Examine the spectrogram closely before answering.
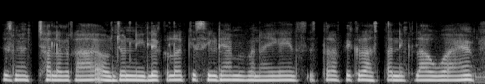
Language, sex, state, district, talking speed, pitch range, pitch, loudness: Hindi, female, Uttar Pradesh, Lalitpur, 260 wpm, 200-205 Hz, 200 Hz, -15 LUFS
